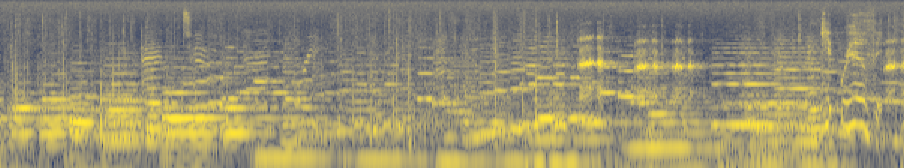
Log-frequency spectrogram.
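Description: A game frog in The Little Rascals interactive moviebook croaks over steady background music, with low repeated croaks scattered through the clip amid busy musical tones.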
